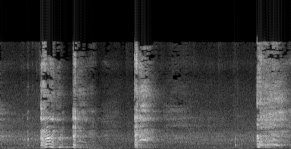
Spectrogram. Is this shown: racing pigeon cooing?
no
